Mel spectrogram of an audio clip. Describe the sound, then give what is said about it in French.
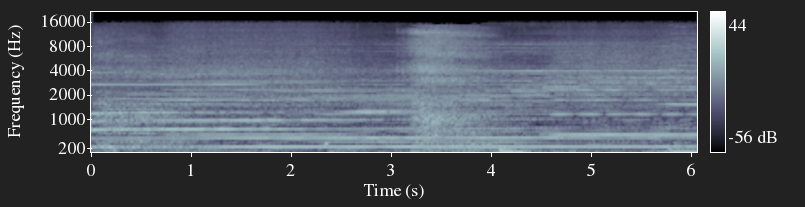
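A blue whale surfaces and blows, a single rushing, breathy burst of air and water midway through as it fills its lungs with air, set against a steady, layered low drone that runs the whole time. “Oui, au début, ça ressemble à une baleine bleue. Elle est en surface et le bruit de l'eau qu'on entend, c'est qu'elle a fait surface et après elle remplit l'air de ses poumons.”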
